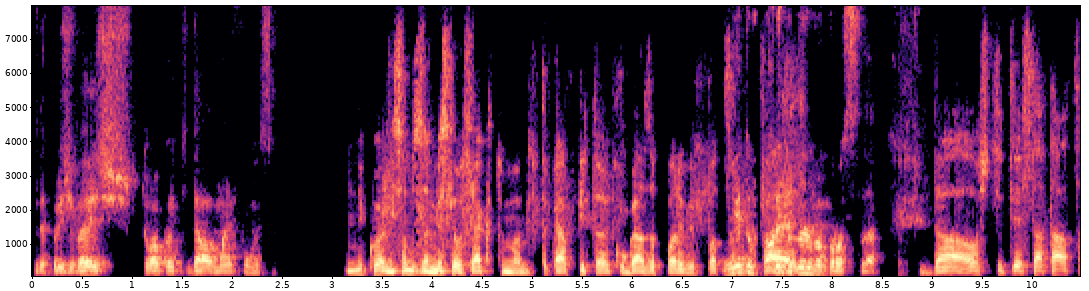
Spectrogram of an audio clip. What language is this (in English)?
Bulgarian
